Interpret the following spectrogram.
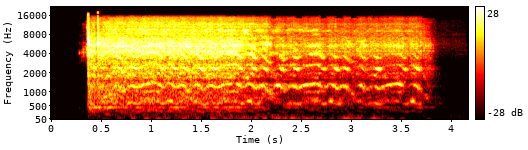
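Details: Engine sitting 40 years, coil just hooked up, points not cleaned, carburetor likely dry; about three and a half seconds of uneven starter churning with no firing pulses, then silence; cranks but no spark, won't start.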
